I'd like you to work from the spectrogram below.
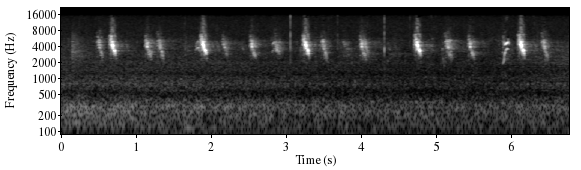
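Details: Several sparrows gather for food along a Tenmangu shrine's front path on 29 May 2020, giving a loose scatter of high, clipped, downward-slurring chirps, some loud and near, others fainter, with irregular spacing.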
